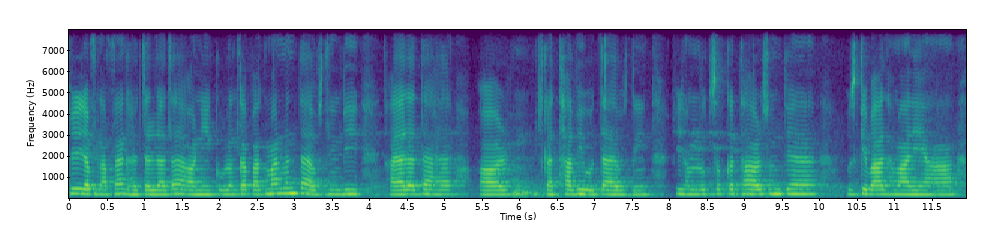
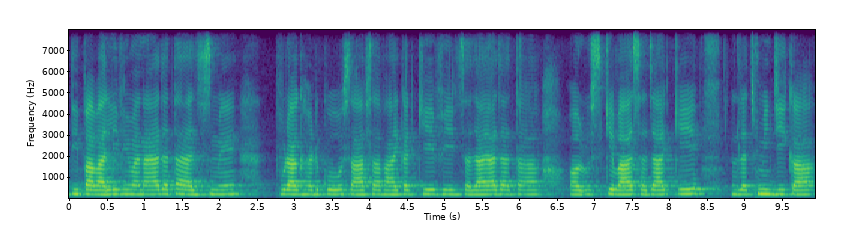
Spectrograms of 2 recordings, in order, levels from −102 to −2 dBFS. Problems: none marked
